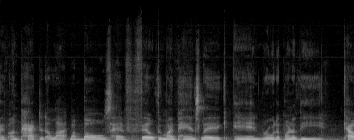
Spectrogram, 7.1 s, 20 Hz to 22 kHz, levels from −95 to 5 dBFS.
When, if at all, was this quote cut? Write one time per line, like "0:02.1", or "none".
0:01.3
